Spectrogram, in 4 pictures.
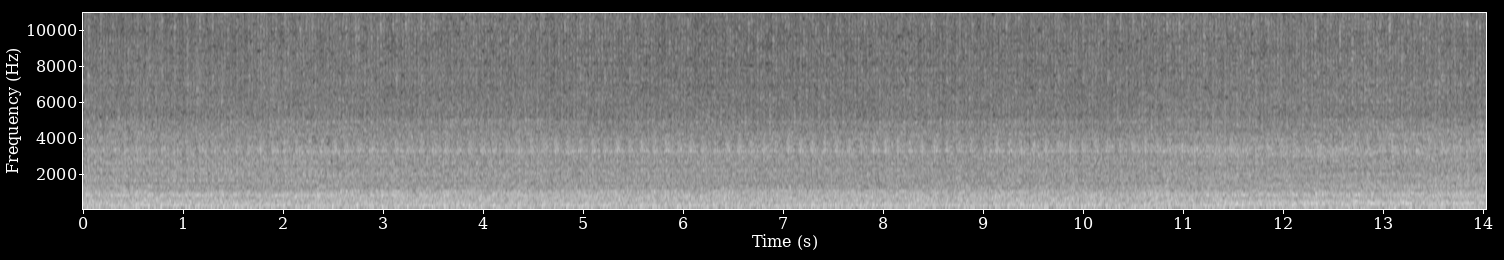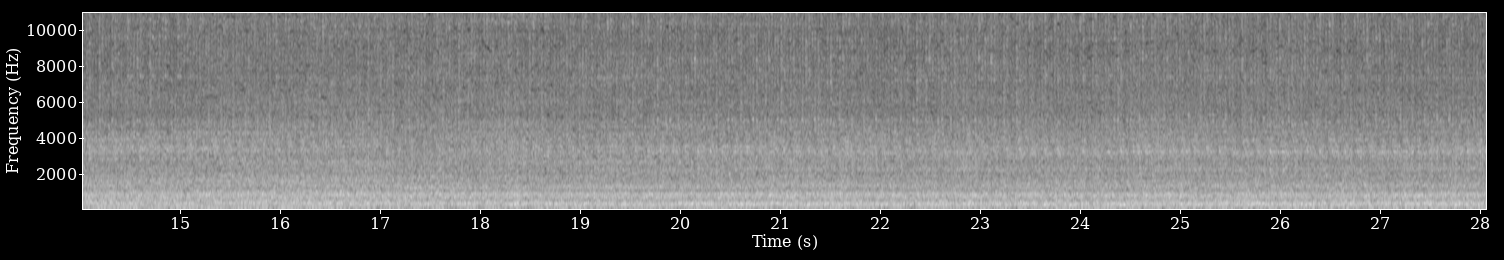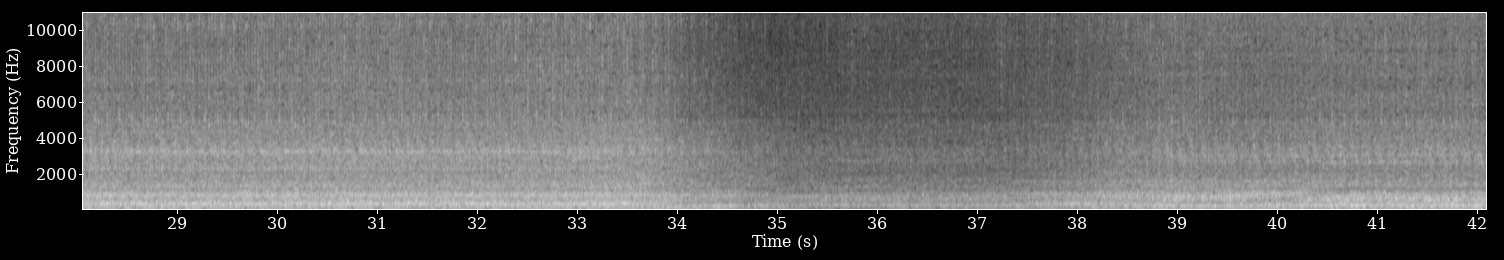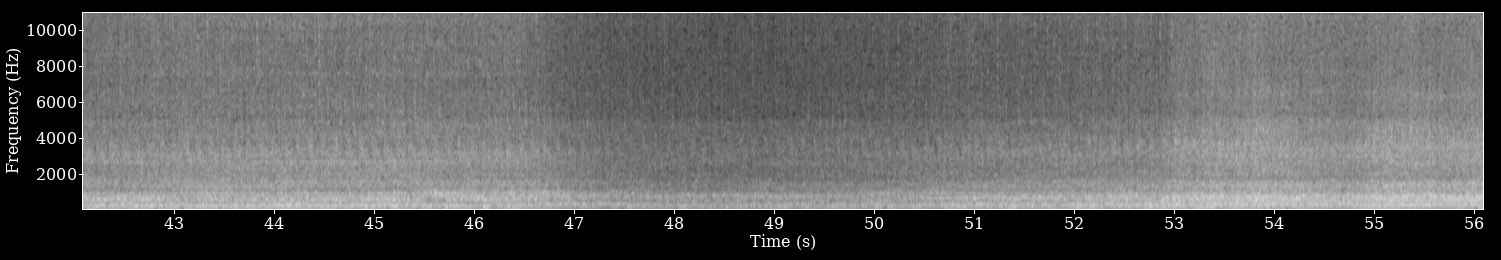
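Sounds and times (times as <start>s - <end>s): engine idling with knock: 0.0s - 56.0s.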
